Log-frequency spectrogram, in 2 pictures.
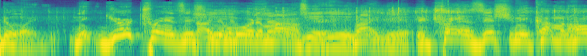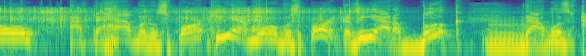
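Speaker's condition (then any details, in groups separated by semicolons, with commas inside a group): No condition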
